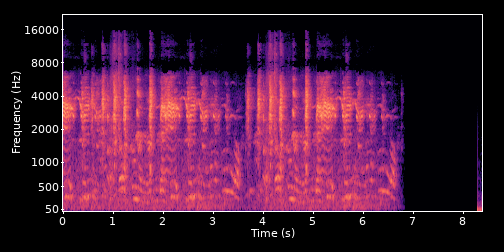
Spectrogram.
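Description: Guinea fowl giving harsh, grating cackles, several birds calling over one another in a rapid, uneven chatter for about six seconds before falling silent.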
